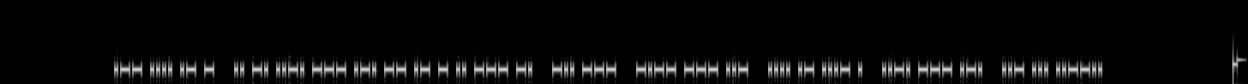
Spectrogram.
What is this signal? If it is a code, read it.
Morse code, heard as a keyed tone, about 37 wpm, 700 Hz. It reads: WHAT INFORMATION DO YOU HAVE FOR US?
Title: Sentences from Top 1000 Words - Review Part 3 - 40wpm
